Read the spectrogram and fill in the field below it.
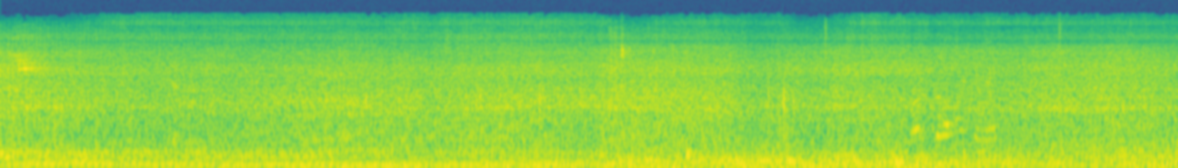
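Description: A van engine rumbles steadily nearby.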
